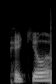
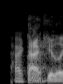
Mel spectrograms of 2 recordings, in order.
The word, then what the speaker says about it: Pakula: Pakula. I think that's how you say his name. Pakula. Yes. Pakula, yeah. Produced by John Bornstein, Michael Britton, and Walter Kublitz.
